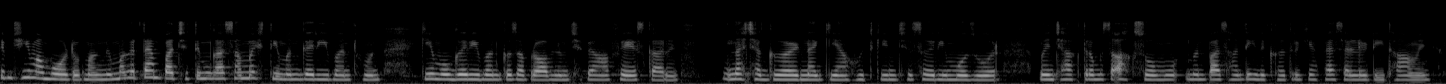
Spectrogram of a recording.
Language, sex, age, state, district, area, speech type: Kashmiri, female, 30-45, Jammu and Kashmir, Ganderbal, rural, spontaneous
